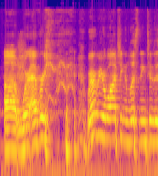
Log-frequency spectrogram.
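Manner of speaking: laughing through it. Real, not acted. Laughing at his own bad sentence.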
